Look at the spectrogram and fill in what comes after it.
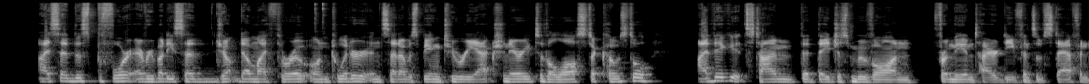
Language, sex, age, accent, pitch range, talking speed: English, male, 20-39, American, 115-135 Hz, 215 wpm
